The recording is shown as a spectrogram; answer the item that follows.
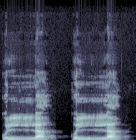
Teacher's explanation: تو یہاں پہ لام کے اوپر تشدید ہے اور لام سے پہلے جو حرف ہے وہ کاف ہے، اس کے اوپر حرکت ہے، تو لام کو اس کاف کے ساتھ ملا کے سختی سے ادا کیا جائے گا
